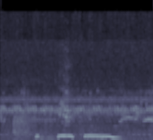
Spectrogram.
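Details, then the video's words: Decoy spotted dove used to lure wild doves. It gives a short hooked coo, then a clipped coo and a long, gently falling crooned note, over a constant low rural hum. "ออกต่อนกเขามหญ่ เจ้าหลิ่วคารมหนุนขัดเปลี่ยน อ ช้าง เสียงดีมาก"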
